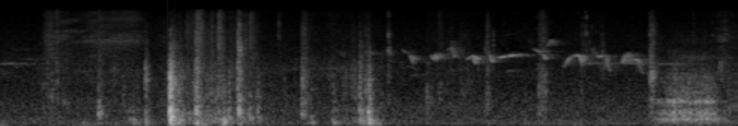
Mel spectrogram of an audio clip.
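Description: A few sharp knocks and clatters, the loudest just after a second in, then a small songbird chirping a quick run of high notes, and a short low voice-like sound near the end.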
